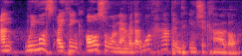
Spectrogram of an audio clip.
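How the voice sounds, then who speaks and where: Intonation rises and falls in a lively way. The man speaks with an Irish accent. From Ireland. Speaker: historian. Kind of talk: lecture. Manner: formal.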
